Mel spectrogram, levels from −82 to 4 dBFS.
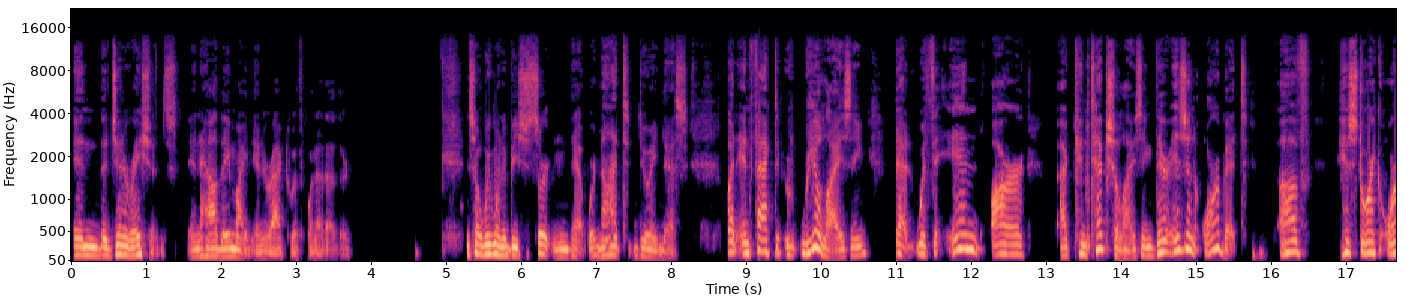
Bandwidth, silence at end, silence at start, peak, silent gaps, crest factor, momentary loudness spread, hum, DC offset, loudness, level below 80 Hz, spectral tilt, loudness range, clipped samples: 14.5 kHz; 0 s; 0 s; 0 dBFS; 3.76-4.58 s, 4.67-4.90 s, 8.68-8.72 s, 10.86-10.97 s, 12.96-13.05 s, 15.96-16.02 s, 16.76-16.88 s; 14 dB; 15 LU; none; under 0.1%; -15 LUFS; -58 dBFS; -6 dB/octave; 4 LU; under 0.1%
